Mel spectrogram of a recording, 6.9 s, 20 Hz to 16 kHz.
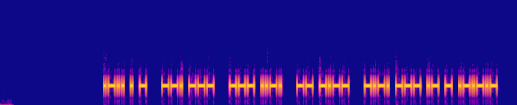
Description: Morse code, heard as a keyed tone, about 37 wpm, 700 Hz. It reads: LET GO OF MY COAT.
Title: Sentences from Top 1600 Words 40wpm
